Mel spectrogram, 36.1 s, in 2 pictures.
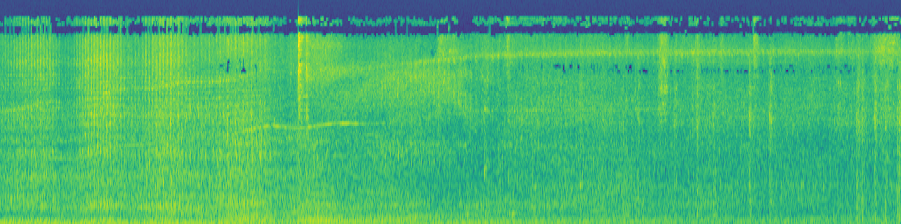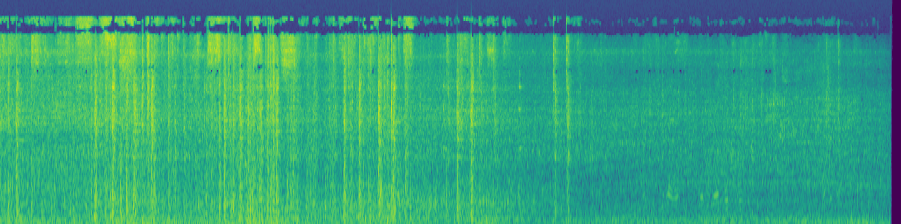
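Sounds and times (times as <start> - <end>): passenger train passing: 0.0 - 35.8
wheels clicking over rail joints: 9.6 - 29.8.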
